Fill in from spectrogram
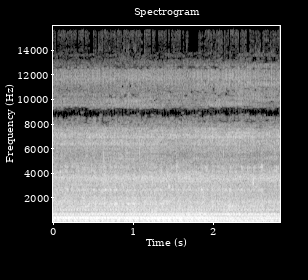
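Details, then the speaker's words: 2003 Mercury 15 hp outboard after restoration, throttle knob twisted up to high rpm: steady even buzz at raised revs, no misses or knocks; runs perfectly, normal high-rpm run. "so that the motor runs perfect"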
